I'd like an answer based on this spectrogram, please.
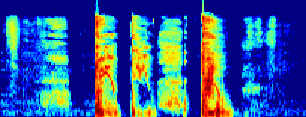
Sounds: Cough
